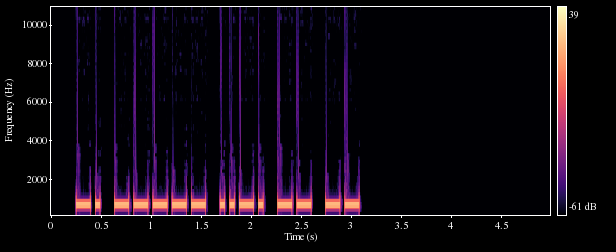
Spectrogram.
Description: Morse code, heard as a keyed tone, about 25 wpm, 700 Hz. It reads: N0FMM
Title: USA Call Signs - 5 Characters - Repeated 3x - 25wpm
